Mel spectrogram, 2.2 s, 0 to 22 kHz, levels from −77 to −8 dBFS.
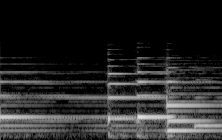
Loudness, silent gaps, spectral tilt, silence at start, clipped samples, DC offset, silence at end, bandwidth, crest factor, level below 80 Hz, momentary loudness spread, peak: -25 LUFS; none; -7 dB/octave; 0 s; under 0.1%; under 0.1%; 0 s; 6.6 kHz; 16 dB; -64 dBFS; 16 LU; -10 dBFS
